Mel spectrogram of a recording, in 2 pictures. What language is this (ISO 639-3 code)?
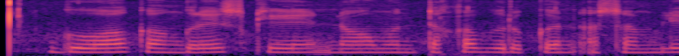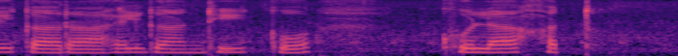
urd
